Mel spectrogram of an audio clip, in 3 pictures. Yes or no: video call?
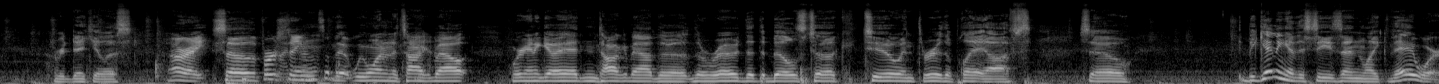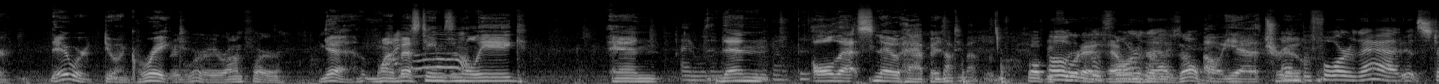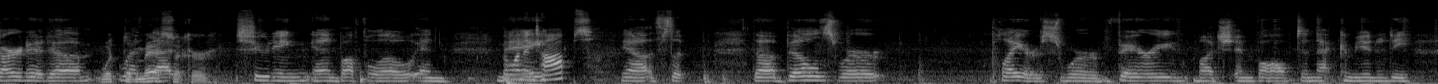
no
